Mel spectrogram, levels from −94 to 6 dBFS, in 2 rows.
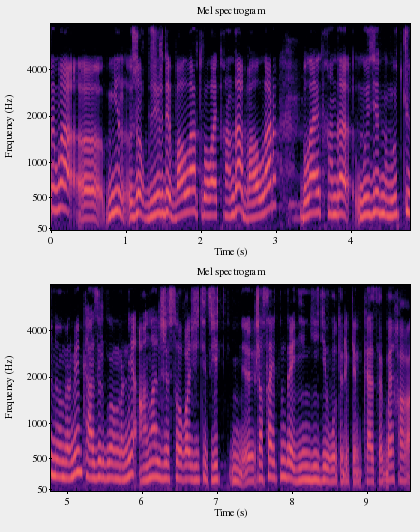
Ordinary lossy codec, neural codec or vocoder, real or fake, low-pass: none; codec, 16 kHz, 8 kbps, FunCodec, trained on Chinese and English, 25 frames a second; fake; none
